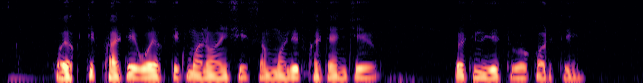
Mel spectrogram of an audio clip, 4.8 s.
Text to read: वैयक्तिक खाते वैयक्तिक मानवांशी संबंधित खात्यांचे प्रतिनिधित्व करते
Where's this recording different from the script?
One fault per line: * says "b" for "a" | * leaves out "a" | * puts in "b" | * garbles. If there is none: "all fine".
all fine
